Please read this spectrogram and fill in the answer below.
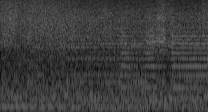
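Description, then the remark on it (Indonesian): Dense road traffic in a traffic jam with a steady engine rumble, while car horns blare in long sustained honks that overlap throughout, loud. “Aduh jalanan macet banget lagi.”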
